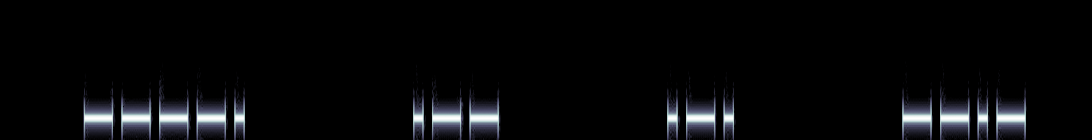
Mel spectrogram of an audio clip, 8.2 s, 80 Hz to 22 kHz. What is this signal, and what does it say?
Morse code, heard as a keyed tone, about 17 wpm, 700 Hz. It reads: 9 W R Q
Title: USA Call Signs - 5 Characters - 6x Character Spacing - 17wpm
